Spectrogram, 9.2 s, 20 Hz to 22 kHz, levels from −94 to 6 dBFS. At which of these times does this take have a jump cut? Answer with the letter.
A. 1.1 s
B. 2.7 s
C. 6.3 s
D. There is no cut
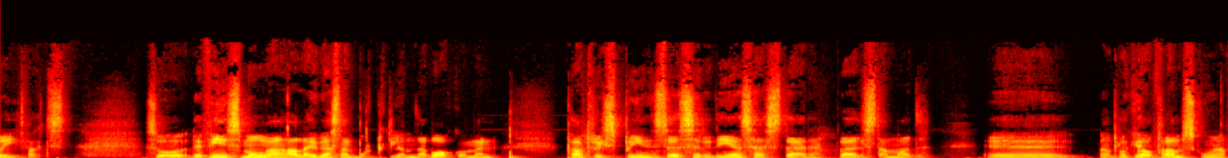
C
